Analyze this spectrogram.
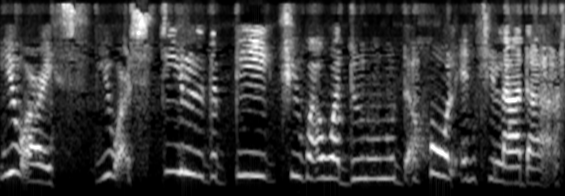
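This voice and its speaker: A woman puts on a character voice at a high pitch and a fairly slow pace. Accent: Spanish. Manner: playful, silly.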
